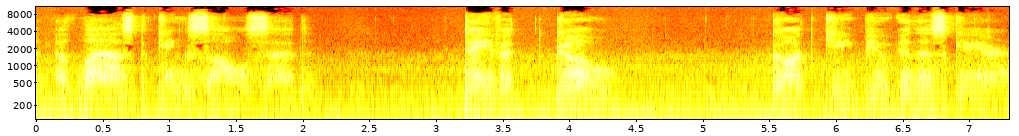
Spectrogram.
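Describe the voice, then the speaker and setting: Over noticeable background noise, a whisper unfolds at a very slow pace. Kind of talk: bedtime story reading. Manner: whispered.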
